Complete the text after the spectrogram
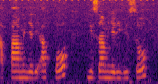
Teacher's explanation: Ciri utama bahasa Palembang adalah perubahan vokal akhir A menjadi O.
